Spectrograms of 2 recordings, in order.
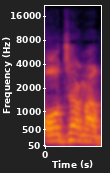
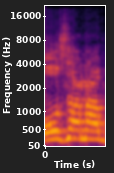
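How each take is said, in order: First: "অজানা" said with an open ɔ, as aw-jana; open ɔ at start. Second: "অজানা" said with a rounded o, as o-jana; closed o at start. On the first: Teacher offering students the right option, "অজানা" as aw-jana. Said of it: "নাকি অজানা বলি বলেন তো". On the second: Teacher testing students with the wrong option, "অজানা" as o-jana. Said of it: "আমরা কি অজানা বলি নাকি অজানা". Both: Shown as a demonstration.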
